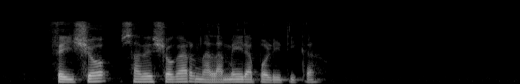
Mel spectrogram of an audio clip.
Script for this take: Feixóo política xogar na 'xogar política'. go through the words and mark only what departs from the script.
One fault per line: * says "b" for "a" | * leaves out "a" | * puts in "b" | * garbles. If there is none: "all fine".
* says "sabe" for "política"
* says "lameira" for "xogar"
